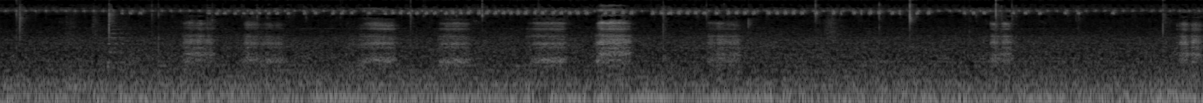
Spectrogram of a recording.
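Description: Short bird calls, about ten of them, mostly bunched in the first half with a couple more near the end. They sit over a steady, high-pitched pulsing buzz and a low hum.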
